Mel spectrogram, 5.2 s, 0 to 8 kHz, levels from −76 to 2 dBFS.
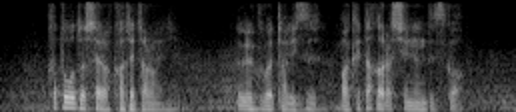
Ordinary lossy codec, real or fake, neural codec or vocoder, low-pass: none; fake; codec, 16 kHz in and 24 kHz out, 0.6 kbps, FocalCodec, streaming, 2048 codes; 7.2 kHz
